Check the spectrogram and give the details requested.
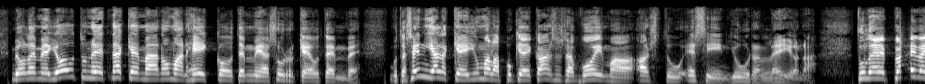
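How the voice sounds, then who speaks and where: A middle-aged man preaching a loud, excited charismatic sermon in a church, often shouting and repeating words when worked up. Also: high-pitched, no room sound, clean studio sound.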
